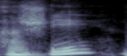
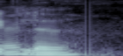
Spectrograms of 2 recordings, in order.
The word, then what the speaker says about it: Aigle: Naja, und dann kommt die Etappe am Sonntag von Wie spricht man das? Agé? Nach Châtel? – Aigle.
